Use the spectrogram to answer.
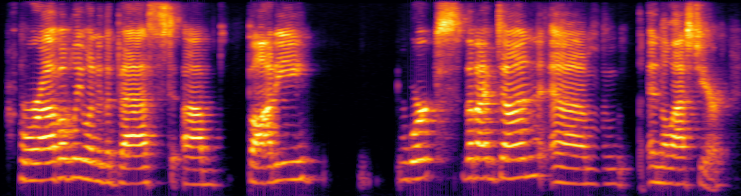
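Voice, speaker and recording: A woman with an American accent at a very slow pace, with long, frequent pauses and audible room echo. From Boston. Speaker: life coach. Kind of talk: casual chat. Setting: podcast.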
